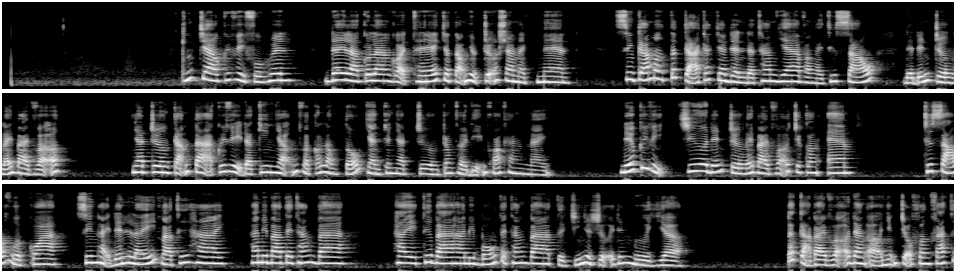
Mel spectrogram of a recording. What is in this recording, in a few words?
vietnamese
